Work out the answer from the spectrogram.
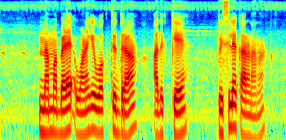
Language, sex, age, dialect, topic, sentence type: Kannada, male, 18-24, Central, agriculture, question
